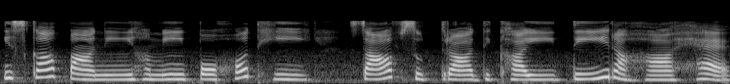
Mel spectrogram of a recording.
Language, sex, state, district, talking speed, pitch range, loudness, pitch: Hindi, male, Punjab, Fazilka, 90 wpm, 220-250 Hz, -16 LUFS, 230 Hz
